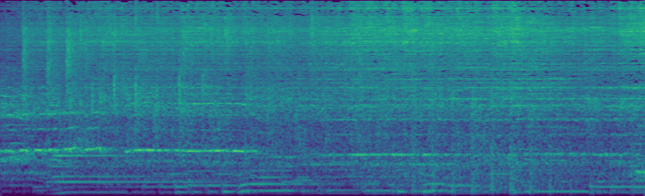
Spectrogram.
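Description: Church band music: an electric bass guitar plays a slow line of held low notes under sustained keyboard chords.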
